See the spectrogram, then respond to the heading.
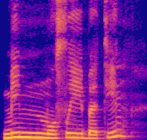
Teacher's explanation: noon is fully dropped into the mim, so a complete merging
